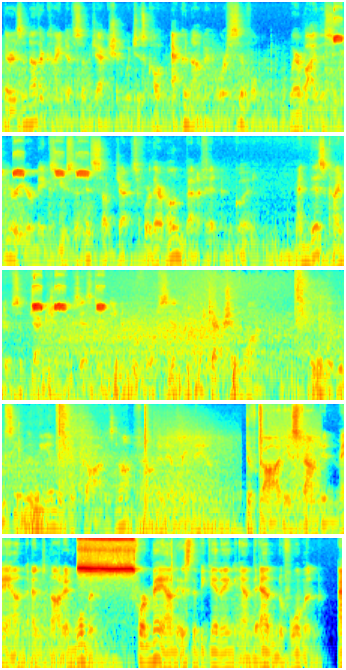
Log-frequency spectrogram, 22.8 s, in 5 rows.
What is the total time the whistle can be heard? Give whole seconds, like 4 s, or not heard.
4 s.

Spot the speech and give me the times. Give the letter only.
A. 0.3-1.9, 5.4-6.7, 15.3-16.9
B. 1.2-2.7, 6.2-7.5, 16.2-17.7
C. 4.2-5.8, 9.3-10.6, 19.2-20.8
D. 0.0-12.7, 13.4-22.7
D.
